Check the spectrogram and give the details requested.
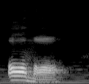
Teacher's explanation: word initial H was not pronounced in Latin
